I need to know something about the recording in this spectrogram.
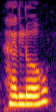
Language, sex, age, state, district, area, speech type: Assamese, female, 18-30, Assam, Sonitpur, rural, spontaneous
